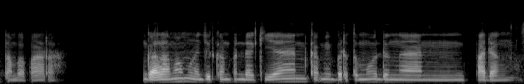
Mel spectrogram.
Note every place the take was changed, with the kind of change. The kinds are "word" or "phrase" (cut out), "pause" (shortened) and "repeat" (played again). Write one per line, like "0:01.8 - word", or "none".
none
